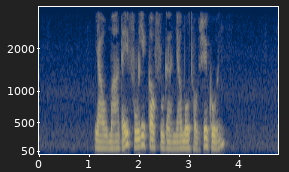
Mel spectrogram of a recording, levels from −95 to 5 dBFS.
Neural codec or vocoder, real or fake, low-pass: none; real; 3.6 kHz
